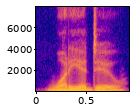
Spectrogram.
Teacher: t in what becomes a d sound and do you becomes da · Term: reduction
